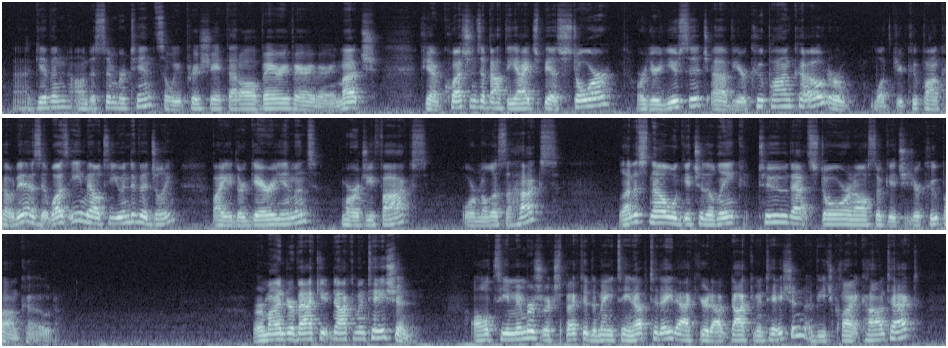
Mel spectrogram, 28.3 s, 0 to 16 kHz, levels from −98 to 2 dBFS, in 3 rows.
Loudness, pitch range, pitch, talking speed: -21 LUFS, 115-155 Hz, 130 Hz, 190 wpm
